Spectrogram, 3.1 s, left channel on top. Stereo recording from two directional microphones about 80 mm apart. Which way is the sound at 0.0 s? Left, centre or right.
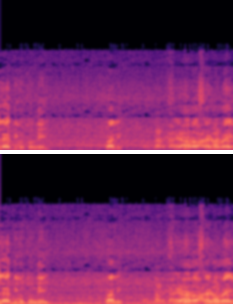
Centre.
